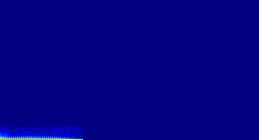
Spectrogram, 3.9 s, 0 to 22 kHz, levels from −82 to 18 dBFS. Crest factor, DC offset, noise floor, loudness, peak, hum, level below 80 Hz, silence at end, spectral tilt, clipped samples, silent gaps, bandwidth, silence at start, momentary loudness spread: 10 dB; under 0.1%; -87 dBFS; -21 LUFS; -2 dBFS; none; -14 dBFS; 2.65 s; -14.5 dB/octave; under 0.1%; none; 0.3 kHz; 0 s; 14 LU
